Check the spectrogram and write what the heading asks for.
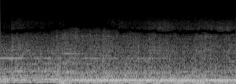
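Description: Live jazz-rock band of electric guitar, bass and keyboards holding a sustained chord over a long held low note, heard on a muffled audience cassette recording.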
